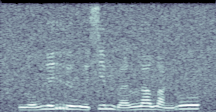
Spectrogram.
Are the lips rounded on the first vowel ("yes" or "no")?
yes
